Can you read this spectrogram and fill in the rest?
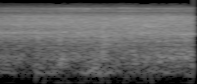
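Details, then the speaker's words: Honda intake manifold with new plate and adhesive, pressurised, no motor running: steady sharp hiss; small boost leak from the manifold, less than before, throttle body flange area checked. ">> Oh, she's leaking somewhere already. A little bit. Yeah, she's still leaking from there. Not nearly as bad."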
